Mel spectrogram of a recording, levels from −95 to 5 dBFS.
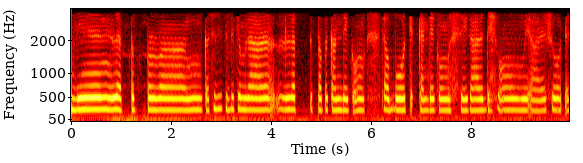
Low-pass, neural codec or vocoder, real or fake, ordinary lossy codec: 3.6 kHz; codec, 16 kHz in and 24 kHz out, 1 kbps, XY-Tokenizer; fake; MP3, 32 kbps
